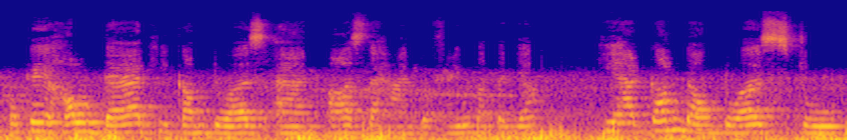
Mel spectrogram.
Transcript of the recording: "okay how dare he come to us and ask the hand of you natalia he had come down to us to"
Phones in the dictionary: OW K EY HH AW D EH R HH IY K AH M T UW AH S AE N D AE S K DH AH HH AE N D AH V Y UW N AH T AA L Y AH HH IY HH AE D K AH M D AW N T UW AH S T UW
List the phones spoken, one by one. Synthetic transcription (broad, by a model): OW K EY HH AW D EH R HH IY K AH M T UW AH S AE N D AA S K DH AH HH AE N D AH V Y UW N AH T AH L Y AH HH IY HH AE D K AH M D AW N T UW AH S T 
